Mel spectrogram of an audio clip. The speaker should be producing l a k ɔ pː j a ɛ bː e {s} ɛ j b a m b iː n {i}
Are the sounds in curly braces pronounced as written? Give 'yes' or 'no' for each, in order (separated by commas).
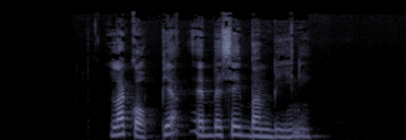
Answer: yes, yes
